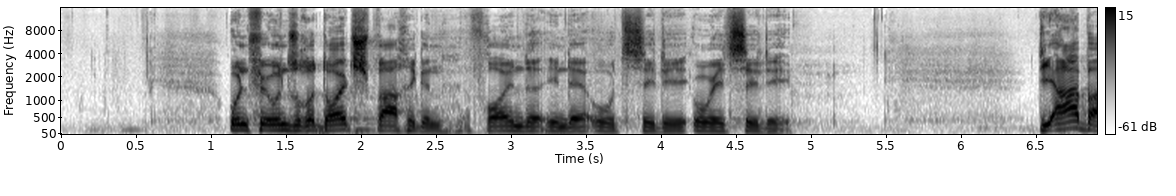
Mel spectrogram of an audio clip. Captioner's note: speaks german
